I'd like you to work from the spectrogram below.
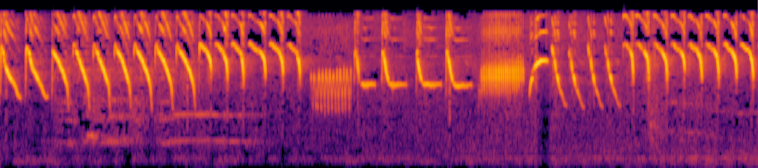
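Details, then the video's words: Canary sings rapid falling whistled tours, broken by two short buzzy rolls and a string of sharp clipped notes, then returns to a fast, bright trill. "muito eficaz para estimular o som do chilrear dos canários preguiçosos"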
